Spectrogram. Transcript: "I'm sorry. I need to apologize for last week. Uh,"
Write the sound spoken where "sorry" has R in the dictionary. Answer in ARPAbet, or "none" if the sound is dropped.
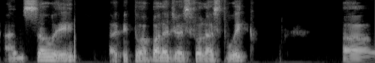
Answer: W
